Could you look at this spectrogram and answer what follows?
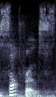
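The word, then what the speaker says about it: Sophros: I talking about but it's a beautiful name soft Rose s-o-p-h-r-o-s recovery is the name of this facility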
